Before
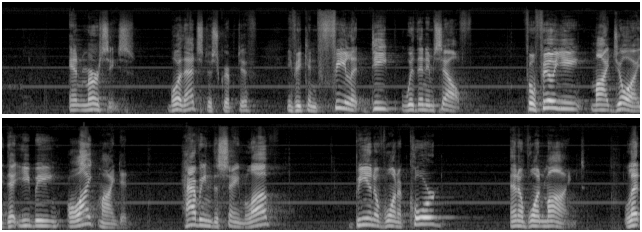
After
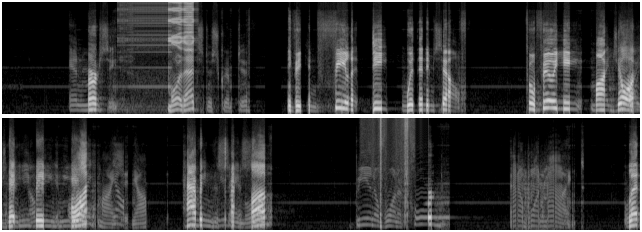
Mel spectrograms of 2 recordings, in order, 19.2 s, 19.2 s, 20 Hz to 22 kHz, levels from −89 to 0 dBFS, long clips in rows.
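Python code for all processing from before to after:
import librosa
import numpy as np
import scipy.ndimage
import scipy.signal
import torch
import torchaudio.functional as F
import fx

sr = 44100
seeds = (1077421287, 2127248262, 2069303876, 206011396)

y = fx.chain(x, sr, fx.lowpass(hz=10000.0, slope=12),
    fx.resample_bad(factor=8, down='filtered', up='zero_stuff'),
    fx.band_squash(depth_pct=70), at=(1.73, 2.95))
y = fx.chain(y, sr, fx.gate_hold(open_db=-43.0, close_db=-46.0, hold_ms=71.0, range_db=-21, attack_ms=1.4, release_ms=100.0),
    fx.transient(attack_db=7, sustain_db=-10),
    fx.band_squash(depth_pct=40), at=(3.66, 6.78))
y = fx.chain(y, sr, fx.reverse_delay(ms=333, wet_db=-7.0),
    fx.doppler_dist(depth_ms=0.18), at=(9.07, 13.54))
y = fx.chain(y, sr, fx.crossing_spikes(level_db=-17.5),
    fx.over_compress(threshold_db=-29.0, ratio=-1.0), at=(14.93, 15.97))
y = fx.chain(y, sr, fx.spacing_loss(db_at_10k=43),
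    fx.level_steps(step_db=14),
    fx.spectral_comp(ratio=10.0), at=(17.21, 17.98))
y = fx.level_steps(y, sr, step_db=24)
y = fx.leveller(y, sr, passes=1)
y = scipy.signal.sosfilt(scipy.signal.butter(2, 61.0, 'highpass', fs=sr, output='sos'), y)
y = y * 10.0 ** (4.5 / 20.0)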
